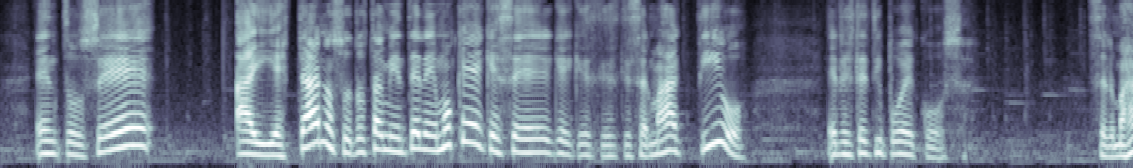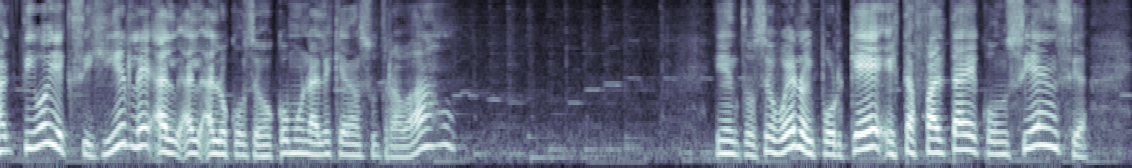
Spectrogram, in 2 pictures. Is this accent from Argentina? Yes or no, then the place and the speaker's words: no; Venezuela; Yo sí soy venezolano.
